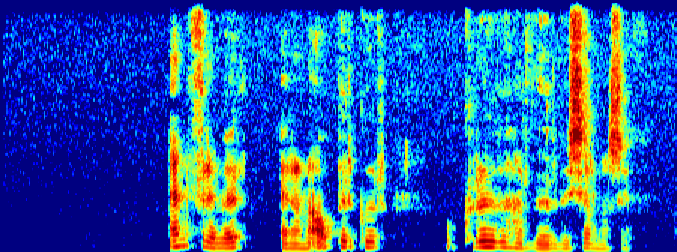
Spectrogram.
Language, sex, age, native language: Icelandic, female, 50-59, Icelandic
